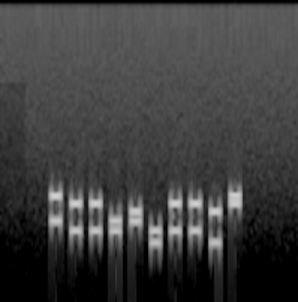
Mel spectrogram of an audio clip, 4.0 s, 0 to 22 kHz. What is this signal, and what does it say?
Multi-frequency trunk signalling (R1, as on North American trunks), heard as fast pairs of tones, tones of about 120 ms. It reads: KP 88361884 ST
